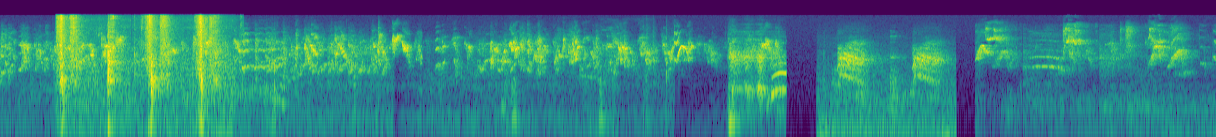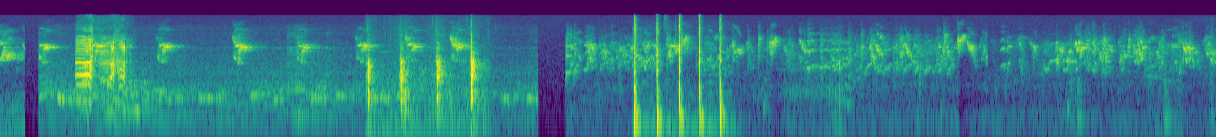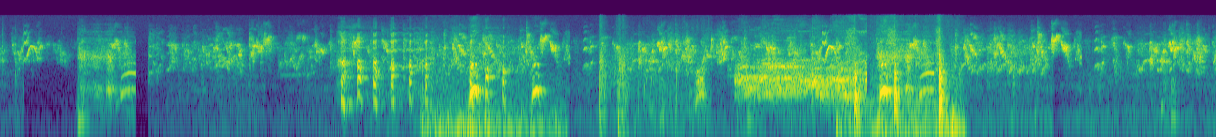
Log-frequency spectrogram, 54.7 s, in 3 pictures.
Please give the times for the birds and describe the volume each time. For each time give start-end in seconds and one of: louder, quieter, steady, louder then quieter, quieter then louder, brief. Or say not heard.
0.0-54.6 quieter then louder.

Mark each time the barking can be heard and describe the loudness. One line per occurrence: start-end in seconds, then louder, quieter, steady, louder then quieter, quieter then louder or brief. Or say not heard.
42.8-51.0 quieter then louder.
